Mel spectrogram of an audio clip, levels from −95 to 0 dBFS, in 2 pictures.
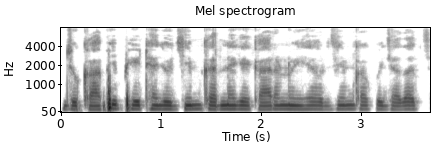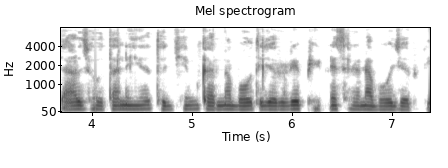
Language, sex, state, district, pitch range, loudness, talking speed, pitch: Hindi, male, Chhattisgarh, Korba, 120-130 Hz, -29 LUFS, 250 wpm, 125 Hz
